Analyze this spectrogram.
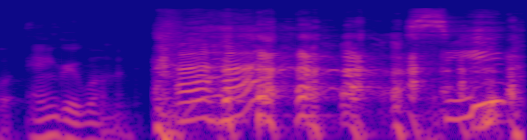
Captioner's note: laughing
